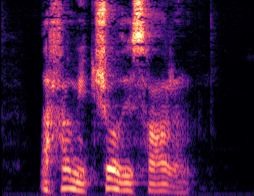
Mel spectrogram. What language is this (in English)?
Kabyle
